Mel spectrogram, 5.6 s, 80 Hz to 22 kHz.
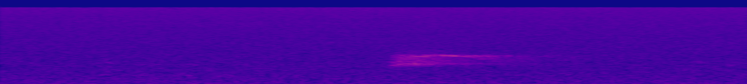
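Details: Red fox (Vulpes vulpes) recorded by an AudioMoth field recorder on 9 March 2024 around 19:00 gives a single short, harsh call against a steady background hiss.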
